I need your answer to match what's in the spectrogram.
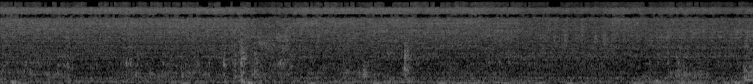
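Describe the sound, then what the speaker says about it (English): A bleach-covered glove is rinsed under running water from a tap, giving a steady close hiss and splash that continues evenly throughout with faint shifts as the glove moves. "So I'm gonna rinse my glove."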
